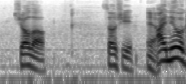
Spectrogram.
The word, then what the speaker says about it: Xolo: and if I remember correctly he said it's pronounced sholo yeah which makes sense because uh so she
